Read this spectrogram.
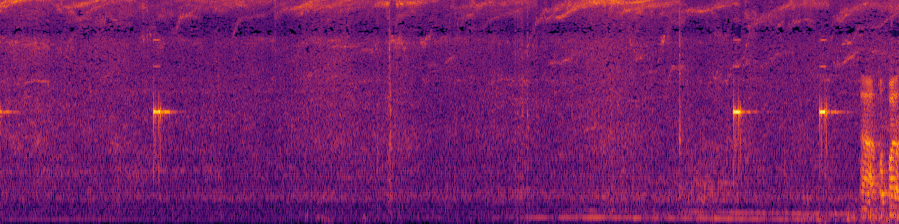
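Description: A small electric model car whines at high pitch as it speeds up and slows down.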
